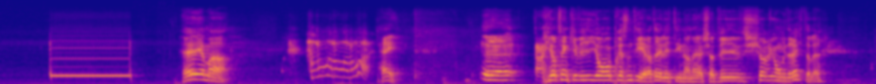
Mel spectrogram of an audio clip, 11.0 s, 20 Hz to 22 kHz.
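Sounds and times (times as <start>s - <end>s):
telephone ringback tone: 0.6s - 1.6s
speech: 2.3s - 3.0s, 3.8s - 4.0s, 4.8s - 5.1s, 6.0s - 10.4s.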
